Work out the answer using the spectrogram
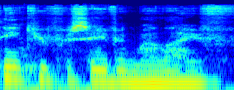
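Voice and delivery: very quiet, hushed half-whisper. Narrating a character who runs up and hugs the listener, half-whispering. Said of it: "he whispers".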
